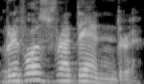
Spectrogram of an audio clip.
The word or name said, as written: Revozvradendr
